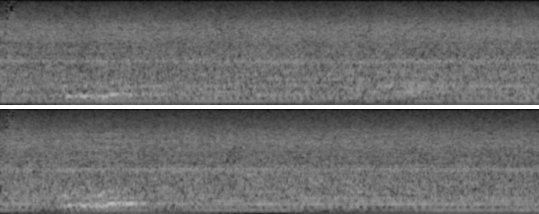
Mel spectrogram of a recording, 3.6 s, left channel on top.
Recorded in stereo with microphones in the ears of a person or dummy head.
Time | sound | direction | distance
0.4 | a child speaking | 25° right (ahead or behind) | 4 m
